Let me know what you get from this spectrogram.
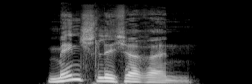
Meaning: inflection of menschlich: 1. strong genitive masculine/neuter singular comparative degree 2. weak/mixed genitive/dative all-gender singular comparative degree
- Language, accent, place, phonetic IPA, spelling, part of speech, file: German, Germany, Berlin, [ˈmɛnʃlɪçəʁən], menschlicheren, adjective, De-menschlicheren.ogg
